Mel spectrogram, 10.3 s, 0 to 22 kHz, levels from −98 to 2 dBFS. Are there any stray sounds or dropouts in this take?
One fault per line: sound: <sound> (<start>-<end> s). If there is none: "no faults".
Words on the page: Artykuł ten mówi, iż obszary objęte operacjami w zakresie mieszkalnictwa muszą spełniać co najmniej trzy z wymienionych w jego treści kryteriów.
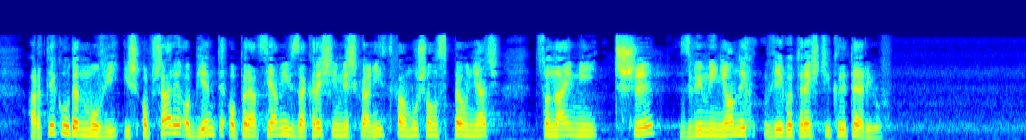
no faults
